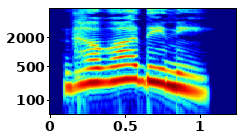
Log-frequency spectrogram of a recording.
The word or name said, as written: ಧವಾದಿನಿ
